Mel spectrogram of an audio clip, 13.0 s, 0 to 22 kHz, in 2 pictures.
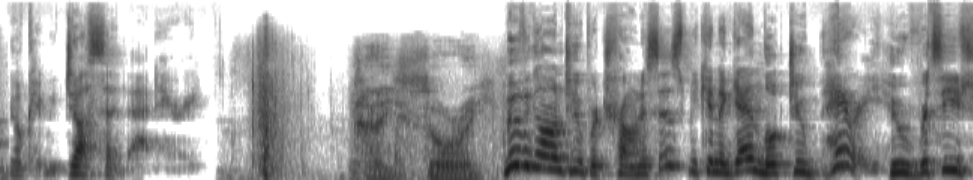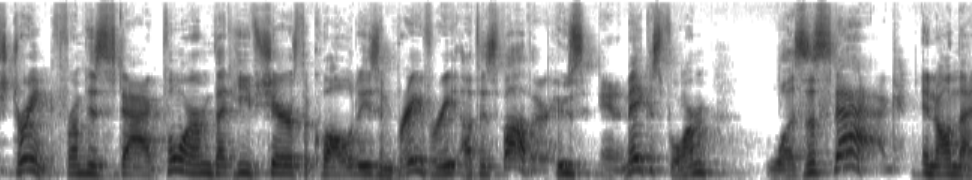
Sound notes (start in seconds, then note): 1.6 thwap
